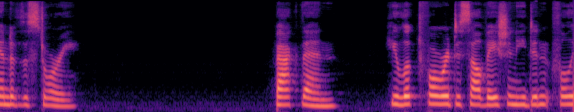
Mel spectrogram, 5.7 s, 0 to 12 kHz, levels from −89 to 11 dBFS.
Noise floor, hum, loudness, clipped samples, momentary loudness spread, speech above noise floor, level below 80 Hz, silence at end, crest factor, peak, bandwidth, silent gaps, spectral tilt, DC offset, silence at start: -66 dBFS; none; -18 LUFS; under 0.1%; 9 LU; 49 dB; -64 dBFS; 0 s; 18 dB; -2 dBFS; 12 kHz; none; -4 dB/octave; under 0.1%; 0 s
